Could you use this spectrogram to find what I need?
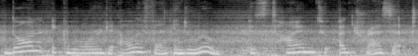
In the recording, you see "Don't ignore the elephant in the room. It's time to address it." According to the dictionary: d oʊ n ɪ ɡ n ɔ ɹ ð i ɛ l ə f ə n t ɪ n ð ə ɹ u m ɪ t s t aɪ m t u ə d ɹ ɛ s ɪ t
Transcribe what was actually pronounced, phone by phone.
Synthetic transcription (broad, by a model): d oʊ n ɪ ɡ n ɔ ɹ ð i ɛ l ə f ə n t ɪ n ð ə ɹ u m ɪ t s t aɪ m t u ə d ɹ ɛ s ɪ t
